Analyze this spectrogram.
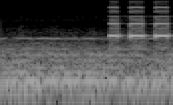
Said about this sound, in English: The alarm sounded and his world dissolved.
